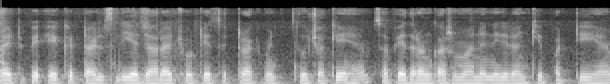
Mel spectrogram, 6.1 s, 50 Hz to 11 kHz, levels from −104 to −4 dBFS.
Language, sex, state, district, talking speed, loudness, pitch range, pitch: Hindi, male, Chhattisgarh, Sukma, 205 wpm, -17 LUFS, 110-115 Hz, 110 Hz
